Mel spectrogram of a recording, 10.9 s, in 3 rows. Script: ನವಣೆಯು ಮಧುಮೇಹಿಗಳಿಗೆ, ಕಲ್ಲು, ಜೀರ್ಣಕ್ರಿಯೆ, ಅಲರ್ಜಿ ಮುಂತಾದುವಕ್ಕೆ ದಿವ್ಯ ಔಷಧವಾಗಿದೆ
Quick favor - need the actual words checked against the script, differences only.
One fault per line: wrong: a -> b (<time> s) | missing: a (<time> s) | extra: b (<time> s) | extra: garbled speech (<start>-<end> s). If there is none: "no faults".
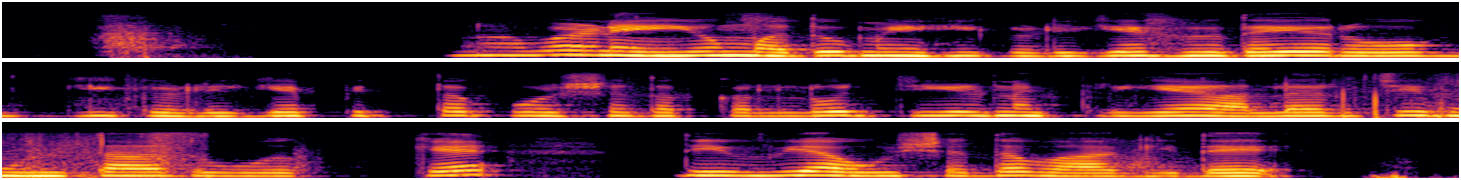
extra: ಹೃದಯ ರೋಗಿಗಳಿಗೆ ಪಿತ್ತಕೋಶದ (2.9 s)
